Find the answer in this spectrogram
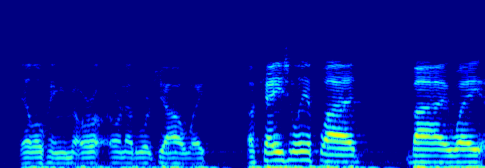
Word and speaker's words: Yahweh: so there's there's the father's name and we pronounce it uh yahweh all right now here's here's another word this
